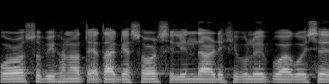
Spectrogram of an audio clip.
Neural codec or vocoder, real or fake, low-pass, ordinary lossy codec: none; real; none; none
